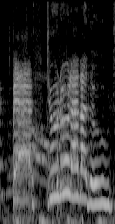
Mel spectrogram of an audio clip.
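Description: A child singing a few held notes of a short tune, the pitch rising and then falling, ending on a lower note.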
